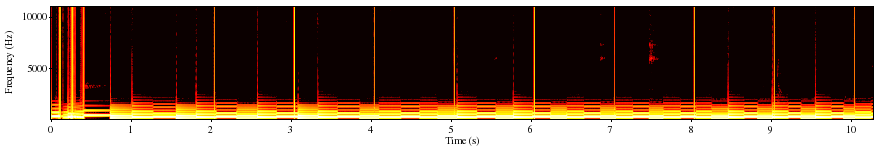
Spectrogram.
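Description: Software modular synthesizer in VCV Rack, a sawtooth oscillator through a low-pass filter and an envelope-triggered amplifier, played from a MIDI keyboard. It sounds a quick, mellow line of notes, about three or four a second, moving up and down, each note starting with a slight click.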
